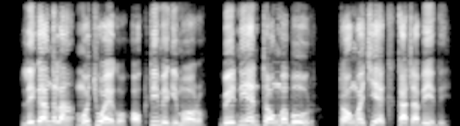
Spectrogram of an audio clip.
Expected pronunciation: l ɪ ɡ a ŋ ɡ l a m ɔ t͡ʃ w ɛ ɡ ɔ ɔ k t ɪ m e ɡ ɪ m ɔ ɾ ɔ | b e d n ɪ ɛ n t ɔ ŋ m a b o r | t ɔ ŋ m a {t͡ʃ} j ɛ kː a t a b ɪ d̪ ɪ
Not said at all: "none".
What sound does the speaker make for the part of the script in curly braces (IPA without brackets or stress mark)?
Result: t͡ʃ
